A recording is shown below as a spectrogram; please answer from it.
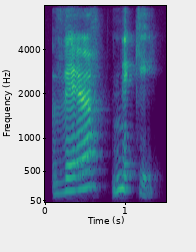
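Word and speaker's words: Wernicke: area inside of the temporal lobe called It's pronounced ver Nikki so it's w r n CK both sides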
